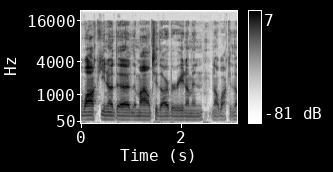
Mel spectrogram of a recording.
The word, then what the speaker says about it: arboretum: Arboretum? Yeah. Yeah. I've seen it. Arboretum. I'm just... How do you think it was? Tell us. Arboretorium. Arboretorium. There was no atorium in there.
